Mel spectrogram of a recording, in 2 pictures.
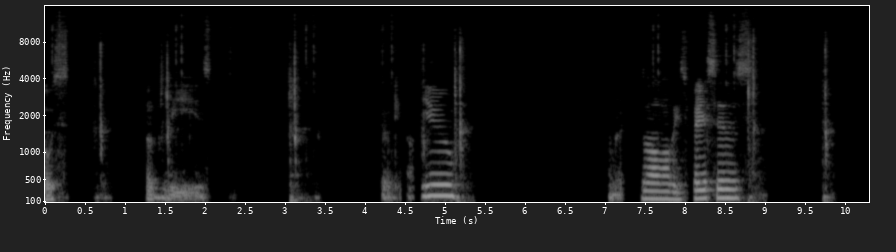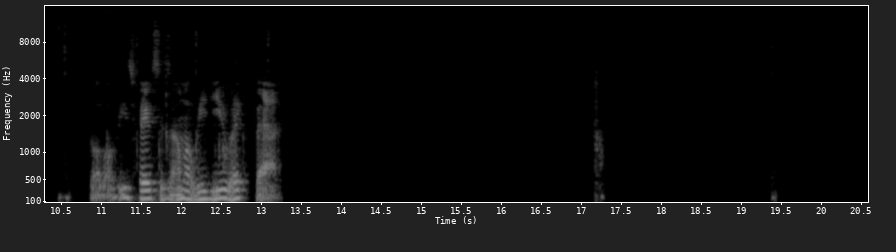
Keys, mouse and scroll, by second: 0.0 click, 1.4 3, 1.6 click, 3.0 3, 3.2 click, 4.2 alt+click, 5.0 x, 7.5 click, 8.7 l, 10.4 click, 11.0 middle click, 12.4 scroll up 1, 12.6 middle click, 13.9-14.2 scroll up 1, 14.2 middle click, 16.8 shift+middle click, 17.1 scroll up 1, 18.0 click, 19.6 middle click.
